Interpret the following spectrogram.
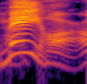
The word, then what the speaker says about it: Mayar: podcast which is close how do you say your last name Mayar May Mayar okay I love that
